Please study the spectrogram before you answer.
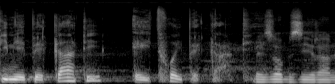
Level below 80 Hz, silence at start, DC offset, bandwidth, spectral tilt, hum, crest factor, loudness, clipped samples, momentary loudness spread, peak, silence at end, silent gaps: -70 dBFS; 0 s; under 0.1%; over 20 kHz; -5.5 dB/octave; none; 16 dB; -23 LUFS; under 0.1%; 13 LU; -4 dBFS; 0 s; none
